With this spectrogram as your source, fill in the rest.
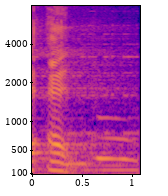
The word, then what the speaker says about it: ऐं: सबसे पहले ऐं, इसका उच्चारण सही कीजिए। बहुत लोग एंग बोलते हैं जो एकदम अशुद्ध है बिल्कुल।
